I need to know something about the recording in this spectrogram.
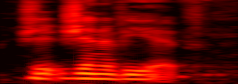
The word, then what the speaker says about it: Genevieve: from my fiance now this is genevive genevieve always have to qualify with the correct pronunciation jet tuning thanks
